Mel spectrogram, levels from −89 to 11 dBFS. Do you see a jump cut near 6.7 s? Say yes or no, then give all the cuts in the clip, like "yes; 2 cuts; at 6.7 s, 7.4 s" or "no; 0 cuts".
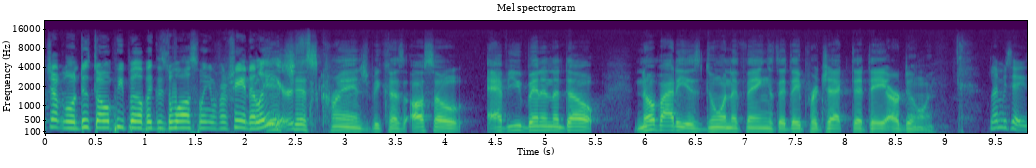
no; 0 cuts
